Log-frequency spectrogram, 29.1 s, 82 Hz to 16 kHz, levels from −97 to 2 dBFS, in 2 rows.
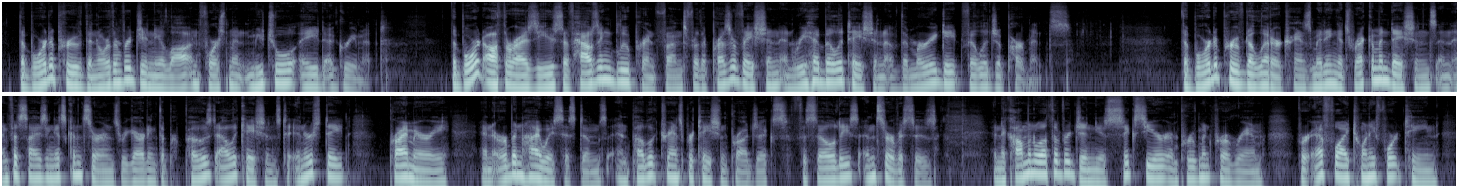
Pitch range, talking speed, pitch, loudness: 105-140 Hz, 150 wpm, 120 Hz, -27 LUFS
